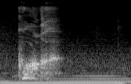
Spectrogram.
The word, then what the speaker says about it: Poppycock: No, you're saying it wrong. It's Cock. Like Coke, but with a little mustard on the O.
